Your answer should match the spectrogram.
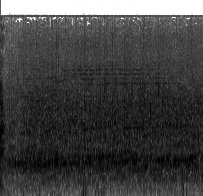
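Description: A large congregation applauding steadily, with crowd voices mixed in.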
